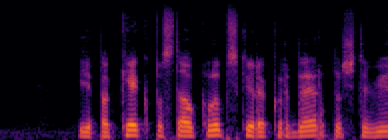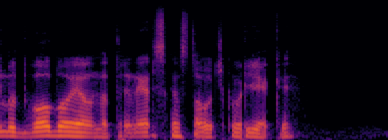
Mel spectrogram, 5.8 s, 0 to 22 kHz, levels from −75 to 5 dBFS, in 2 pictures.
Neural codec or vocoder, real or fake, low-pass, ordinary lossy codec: codec, 44.1 kHz, 2.6 kbps, DAC; fake; 19.8 kHz; none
